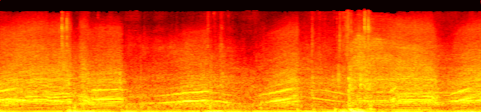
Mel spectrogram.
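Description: A car drifts in a reverse entry into turn one at Irwindale, engine revving and bouncing through rising and falling pitch sweeps with tire noise, loud and close for the whole stretch with no talking.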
